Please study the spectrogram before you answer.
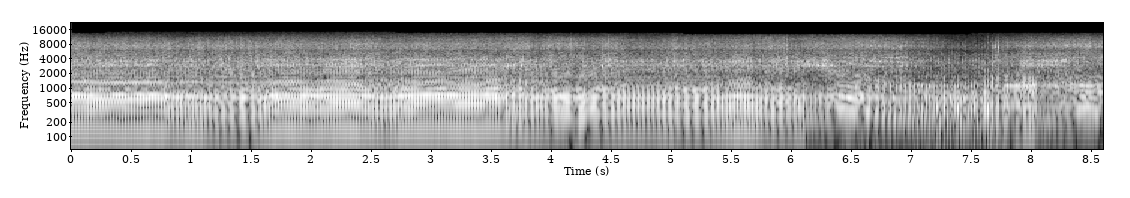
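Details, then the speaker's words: Pioneer 11-60 chainsaw after a long time in storage, with the ignition points readjusted and sanded, test cutting wood: it revs high and strong, the pitch sagging as the chain bites and recovering cleanly; healthy engine. "Oh seems to run for good actually I'm impressed I'm surprised that after all these years in storage which is running good"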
